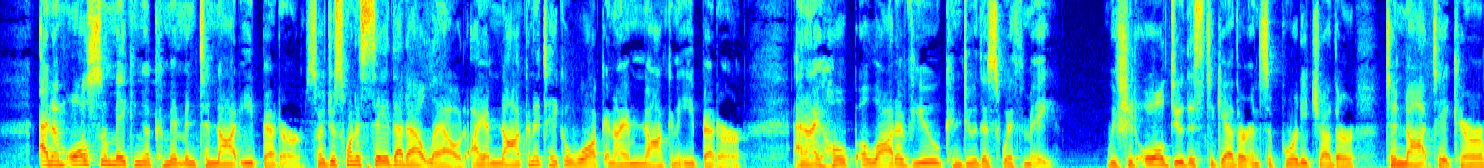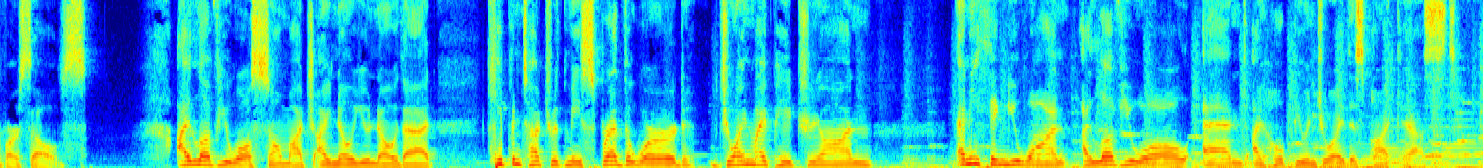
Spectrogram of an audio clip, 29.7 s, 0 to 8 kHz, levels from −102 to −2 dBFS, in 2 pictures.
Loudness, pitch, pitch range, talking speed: -25 LUFS, 160 Hz, 145-175 Hz, 200 wpm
